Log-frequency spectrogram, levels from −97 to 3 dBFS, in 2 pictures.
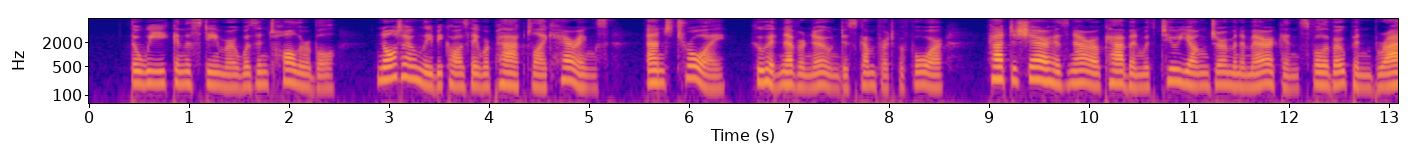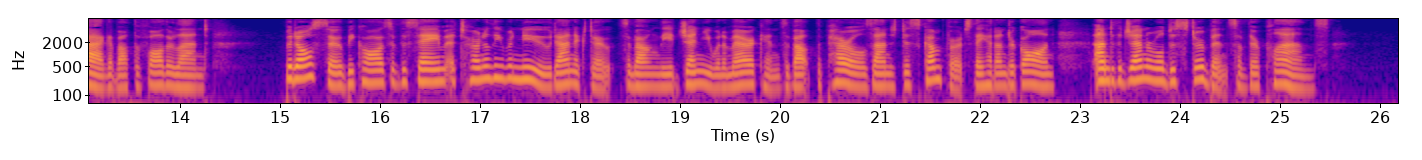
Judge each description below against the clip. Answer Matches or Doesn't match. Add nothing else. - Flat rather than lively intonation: Doesn't match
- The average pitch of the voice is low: Doesn't match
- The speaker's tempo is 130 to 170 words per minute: Matches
